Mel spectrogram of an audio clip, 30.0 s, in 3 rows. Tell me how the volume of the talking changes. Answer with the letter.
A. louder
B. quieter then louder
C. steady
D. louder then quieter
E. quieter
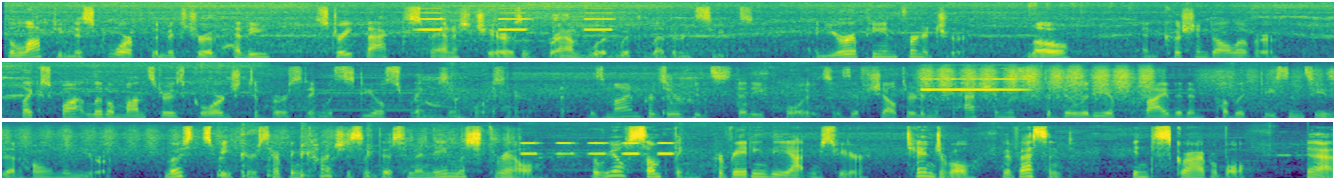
B.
